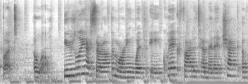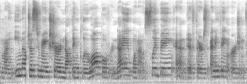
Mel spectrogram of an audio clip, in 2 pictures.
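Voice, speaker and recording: A woman's voice: fairly high pitch, fairly bright tone. A young woman narrating a casual vlog voiceover with wry, self-mocking humor. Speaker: vlogger and consultant. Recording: roomy, echoey sound. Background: faint background music.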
